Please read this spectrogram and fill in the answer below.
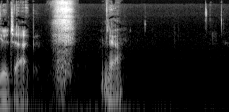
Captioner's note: sniffling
